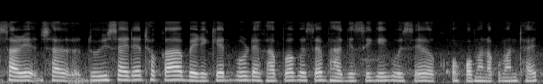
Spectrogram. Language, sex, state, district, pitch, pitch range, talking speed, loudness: Assamese, female, Assam, Kamrup Metropolitan, 180 Hz, 170-190 Hz, 130 wpm, -17 LUFS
